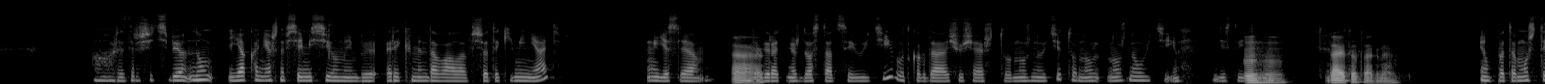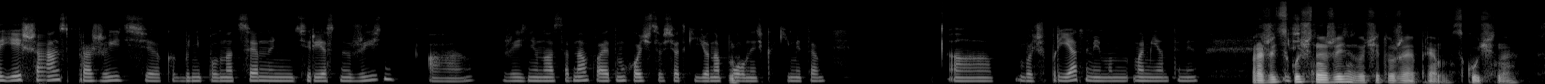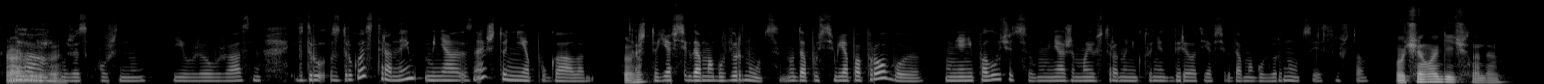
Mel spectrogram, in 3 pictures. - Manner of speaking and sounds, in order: other background noise; chuckle; tapping
- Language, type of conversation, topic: Russian, podcast, Что вы выбираете — стабильность или перемены — и почему?
- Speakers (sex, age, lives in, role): female, 40-44, Italy, guest; male, 35-39, Estonia, host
